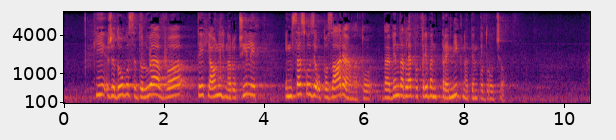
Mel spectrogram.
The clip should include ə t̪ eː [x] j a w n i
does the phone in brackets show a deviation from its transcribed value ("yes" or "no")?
no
